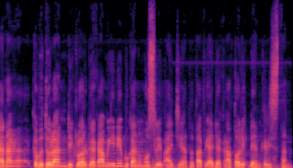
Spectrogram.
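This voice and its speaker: At a fairly quick pace, a woman speaks at medium pitch with monotone, flat intonation. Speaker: singer. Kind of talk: testimony.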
